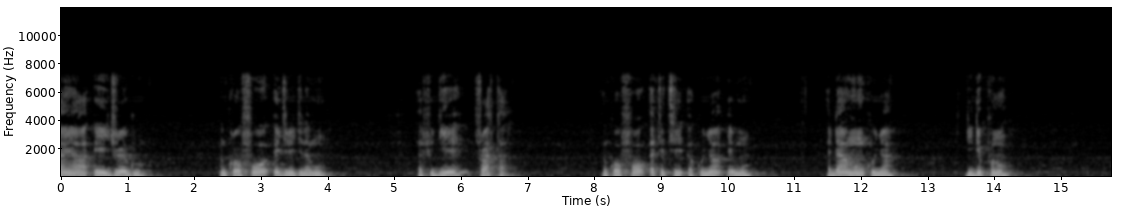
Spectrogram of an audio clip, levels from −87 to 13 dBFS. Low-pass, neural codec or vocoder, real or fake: 7.2 kHz; none; real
